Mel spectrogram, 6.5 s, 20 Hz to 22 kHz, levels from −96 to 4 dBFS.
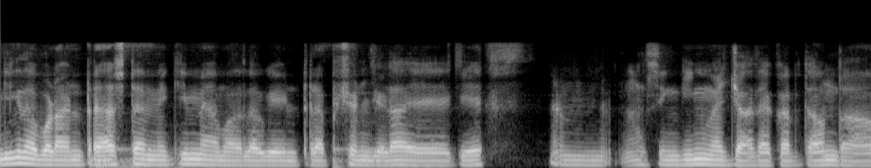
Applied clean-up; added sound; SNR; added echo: neural mask model DeepFilterNet 3.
